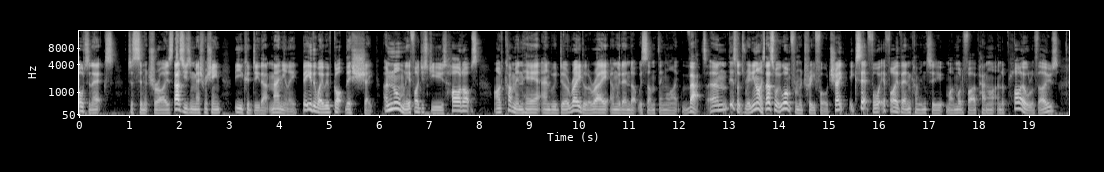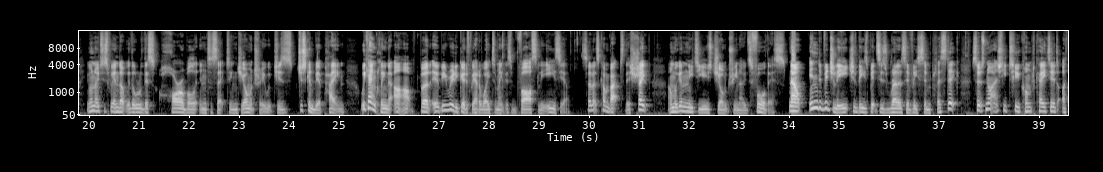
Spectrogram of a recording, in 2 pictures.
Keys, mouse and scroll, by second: 0.0 alt+x, 3.4 Tab, 5.5 scroll up 1, 6.8 q, 12.4 scroll down 1, 13.5 scroll up 1, 19.3 Tab, 20.0 scroll up 1, 20.8 middle click, 23.8 scroll up 1, 24.2 middle click, 26.0 scroll down 1, 26.5 middle click, 27.4 ctrl+z, 30.2 scroll up 1, 31.0 shift+middle click, 35.0 scroll down 1, 35.4 shift+middle click.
